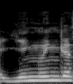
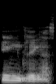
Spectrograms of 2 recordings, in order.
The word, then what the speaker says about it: Ynglinga: prominently pronounced yeah yeah it's um it's in sort of like an i sound in in in icelandic uh the other scandinavians would say english saga so yeah as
